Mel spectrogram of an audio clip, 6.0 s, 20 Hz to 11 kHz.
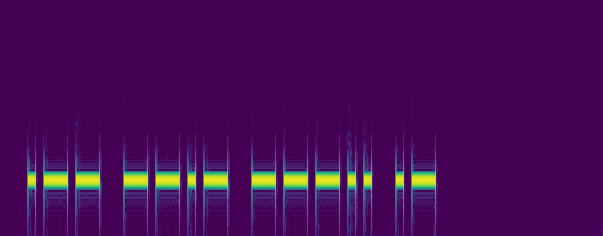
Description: Morse code, heard as a keyed tone, about 16 wpm, 700 Hz. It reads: WQ8A
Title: USA Callsign DE Callsign - 4 Characters - 15wpm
